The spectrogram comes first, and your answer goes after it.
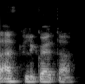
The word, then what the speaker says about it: Azpilicueta: Cesar Azpilicueta. Spanish way. I've got to pronounce it right. And then just Mason Mount, not as exciting. But he is that consistency, but we have him back with Azpilicueta.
